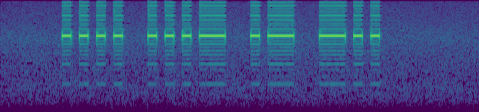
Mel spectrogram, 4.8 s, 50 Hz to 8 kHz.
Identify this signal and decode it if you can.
Morse code, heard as a high beeper, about 14 wpm, 3000 Hz. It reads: HVAD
